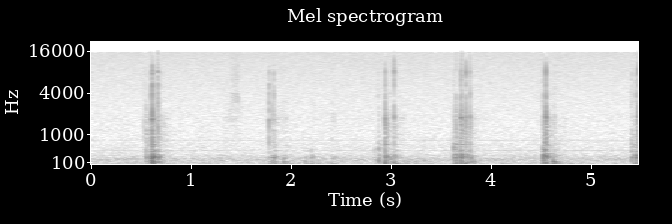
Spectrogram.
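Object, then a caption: Small glass jar with plastic lid. Fingernails tap the rim of the white plastic lid and the glass sides of a small glass cream jar filled with cream. The result is a series of quiet, short, dull taps with brief bright clicks and little ring, spaced irregularly over a soft, steady background hiss.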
